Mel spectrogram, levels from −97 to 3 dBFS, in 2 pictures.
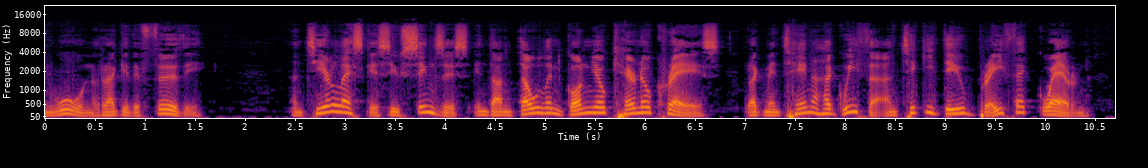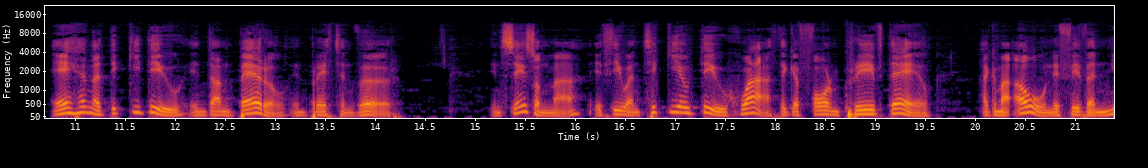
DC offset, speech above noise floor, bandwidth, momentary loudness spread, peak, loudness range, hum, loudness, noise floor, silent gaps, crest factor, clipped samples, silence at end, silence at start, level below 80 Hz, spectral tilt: under 0.1%; 40 dB; 12 kHz; 9 LU; -8 dBFS; 3 LU; none; -26 LUFS; -66 dBFS; none; 18 dB; under 0.1%; 0 s; 0 s; -40 dBFS; -5.5 dB/octave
